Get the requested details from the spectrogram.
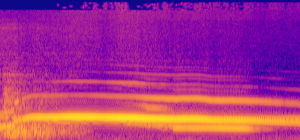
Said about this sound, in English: all across the valley, more and more werewolf howls send up into the sky until the entire, valley is filled with the howling of hundreds of wolves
